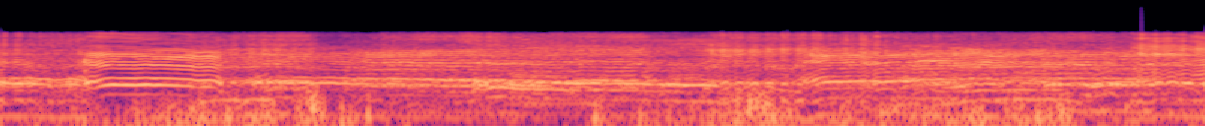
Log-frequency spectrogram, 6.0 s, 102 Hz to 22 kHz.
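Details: Sheep and lambs bleating as a spring flock of almost 1,000 animals, goats included, moves through the lanes of Mörnsheim in Altmühltal on its way from winter to summer pasture: dense, quavering, overlapping bleats, some drawn out, with hoof shuffling.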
